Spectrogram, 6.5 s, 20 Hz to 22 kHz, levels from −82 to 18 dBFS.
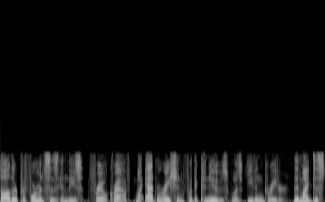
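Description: Speech recording with no audible technical faults.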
